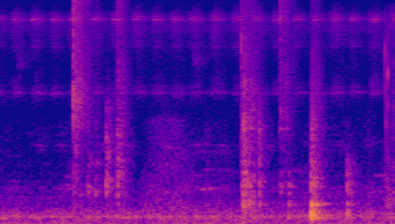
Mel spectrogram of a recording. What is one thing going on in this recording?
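Small tools click and tap against metal fittings.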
